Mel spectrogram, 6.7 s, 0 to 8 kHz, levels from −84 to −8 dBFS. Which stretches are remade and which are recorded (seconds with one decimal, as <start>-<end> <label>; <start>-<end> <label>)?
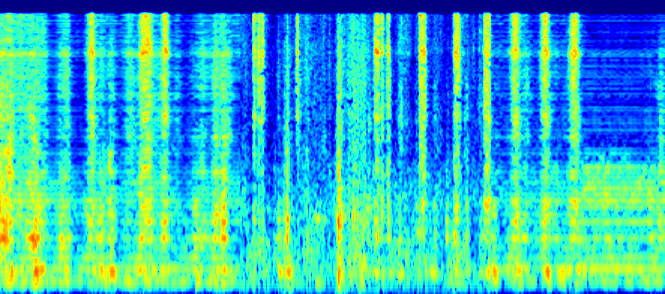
0.0-2.4 remade; 2.4-4.9 recorded; 4.9-6.7 remade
